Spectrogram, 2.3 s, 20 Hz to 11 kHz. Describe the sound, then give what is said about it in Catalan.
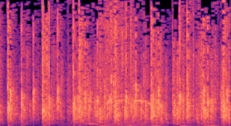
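Applause from a gathered audience as a 2,500-euro charity cheque is handed to a sports solidarity foundation: dense, steady clapping from many hands, fairly loud and sustained. “Amb exclusiva, un aplaudiment, no? Sí, home.”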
